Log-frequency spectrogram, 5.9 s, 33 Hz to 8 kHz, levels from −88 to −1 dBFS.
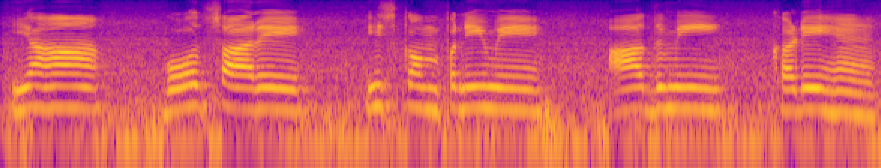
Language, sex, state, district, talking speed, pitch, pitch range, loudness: Hindi, female, Haryana, Jhajjar, 90 wpm, 230 Hz, 220-235 Hz, -14 LUFS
